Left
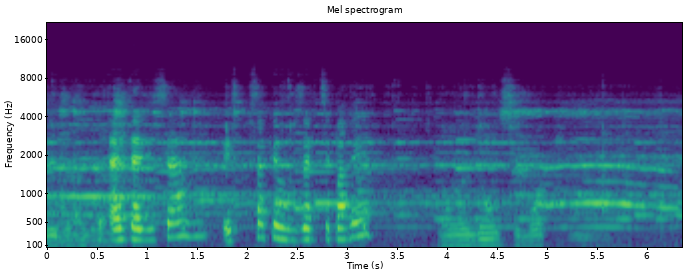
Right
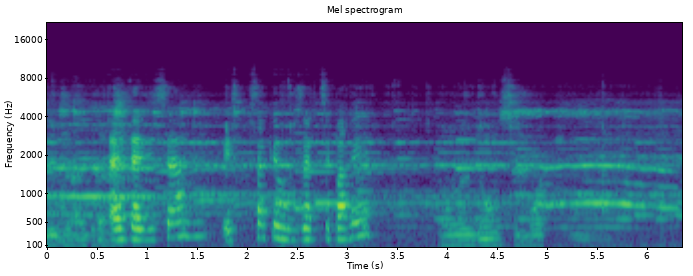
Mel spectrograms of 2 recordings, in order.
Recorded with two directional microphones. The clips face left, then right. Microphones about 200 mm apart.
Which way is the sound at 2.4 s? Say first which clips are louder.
Left 4 dB; 20° left (ahead or behind).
